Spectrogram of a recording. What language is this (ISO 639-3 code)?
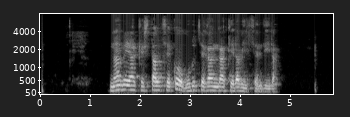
eus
